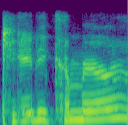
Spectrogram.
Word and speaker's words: Katie Kamara: Is it Katie Kamara? Is that how it's pronounced? Yes. Okay.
